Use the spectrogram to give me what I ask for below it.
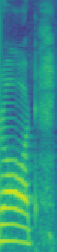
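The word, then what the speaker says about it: wrote: है लिखना और इसकी सेकंड फॉर्म होती है रॉट क्या होती है रॉट और यहां पर डब्लू जो है वो साइलेंट रहता है याद रखें यह वर्ब भी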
